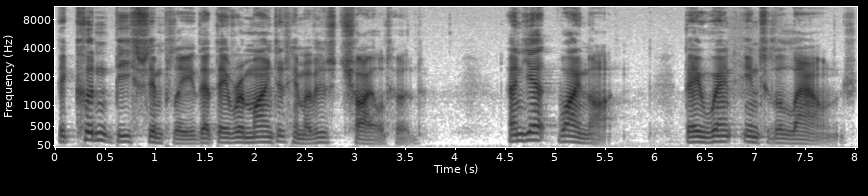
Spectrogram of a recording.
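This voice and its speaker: A man reading a literary story as an audiobook, with measured, deliberate phrasing. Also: medium pitch, expressive, vocal fry, sharp tone. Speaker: audiobook reader.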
